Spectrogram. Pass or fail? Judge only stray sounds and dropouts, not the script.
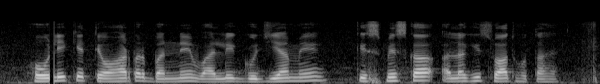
fail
